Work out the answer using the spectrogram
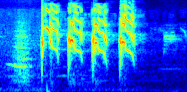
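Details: A parrot gives five harsh, evenly spaced squawks in quick succession, each rasping and rich, followed by a faint trailing note.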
